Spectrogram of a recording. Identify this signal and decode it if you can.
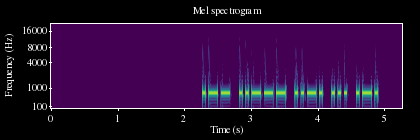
Morse code, heard as a keyed tone, about 25 wpm, 700 Hz. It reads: W2FSR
